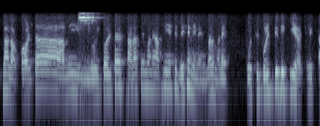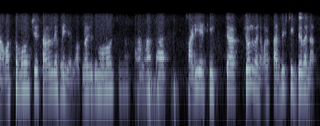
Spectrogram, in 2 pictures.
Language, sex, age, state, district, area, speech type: Bengali, male, 60+, West Bengal, Paschim Bardhaman, urban, conversation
